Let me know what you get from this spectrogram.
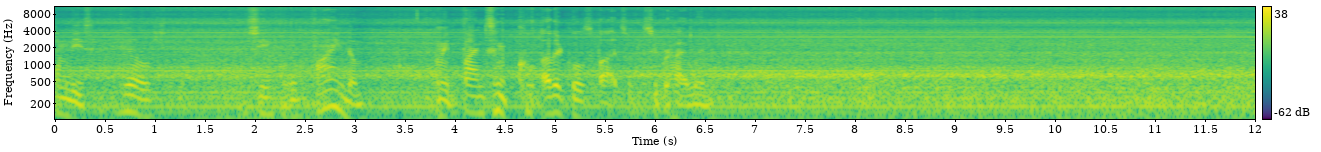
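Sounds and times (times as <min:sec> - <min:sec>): low steady hum: 0:00.0 - 0:12.0
strong wind around vehicle: 0:00.0 - 0:12.0.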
